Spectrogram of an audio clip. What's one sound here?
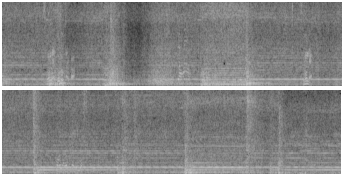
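Briquettes clatter and knock on a shaking mesh conveyor.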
